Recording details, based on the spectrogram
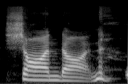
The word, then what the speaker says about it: Shawn Don: Shawn Don. – Word. Spelled S-H-A-W-N. D-O-N, Shawn Don.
